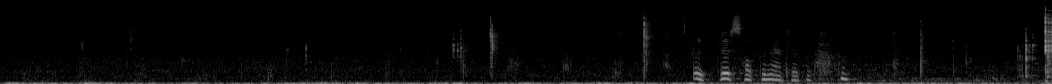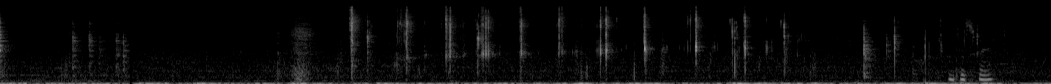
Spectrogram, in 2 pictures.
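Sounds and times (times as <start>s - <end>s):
crunchy snack chewing: 13.9s - 18.8s.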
